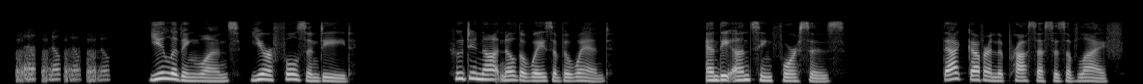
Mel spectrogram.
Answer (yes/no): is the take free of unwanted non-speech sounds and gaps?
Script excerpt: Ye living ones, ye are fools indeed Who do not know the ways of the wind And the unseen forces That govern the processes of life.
no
